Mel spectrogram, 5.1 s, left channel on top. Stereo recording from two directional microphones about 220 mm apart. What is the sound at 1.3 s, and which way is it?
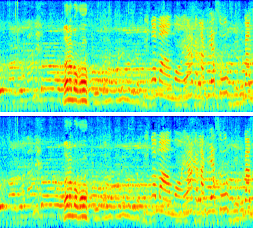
Speech, centre (ahead or behind).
